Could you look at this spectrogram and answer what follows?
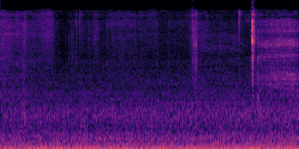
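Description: A fast car driving on the road near Summertown, heard from inside as a loud, steady low engine and road rumble that holds without a break for a few seconds.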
